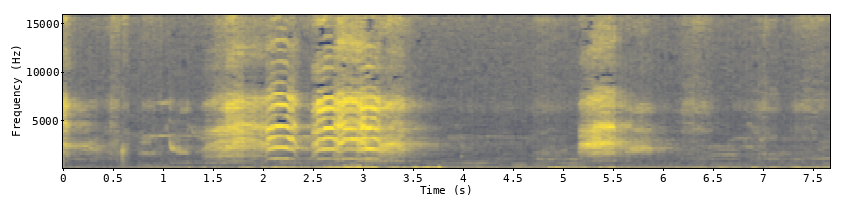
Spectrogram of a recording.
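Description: A bird calling: a quick run of short, arched chirps about two to three seconds in. Hissy rustling noise comes and goes around it, once more about five seconds in.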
